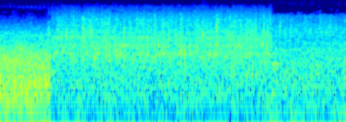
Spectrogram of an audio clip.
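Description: Water trickles and splashes down a rock face.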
